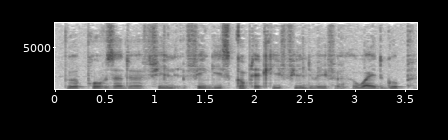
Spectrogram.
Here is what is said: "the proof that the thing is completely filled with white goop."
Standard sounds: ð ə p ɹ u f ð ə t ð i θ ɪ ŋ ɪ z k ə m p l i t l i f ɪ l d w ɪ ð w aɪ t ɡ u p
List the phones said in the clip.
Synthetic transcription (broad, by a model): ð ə p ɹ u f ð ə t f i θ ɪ ŋ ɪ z k ə m p l i t l i f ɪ l d w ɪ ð w aɪ t ɡ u p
